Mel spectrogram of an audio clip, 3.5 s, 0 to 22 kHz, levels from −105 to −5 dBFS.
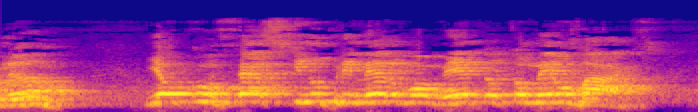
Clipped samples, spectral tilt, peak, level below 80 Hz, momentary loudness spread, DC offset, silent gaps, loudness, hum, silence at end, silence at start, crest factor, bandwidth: under 0.1%; -6 dB/octave; -2 dBFS; -64 dBFS; 7 LU; under 0.1%; none; -14 LUFS; none; 0.2 s; 0 s; 12 dB; 11.5 kHz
